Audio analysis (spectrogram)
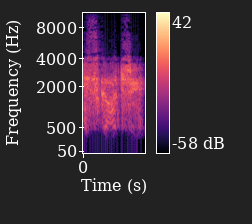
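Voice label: Serbian bailout mood low, speech; War Thunder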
